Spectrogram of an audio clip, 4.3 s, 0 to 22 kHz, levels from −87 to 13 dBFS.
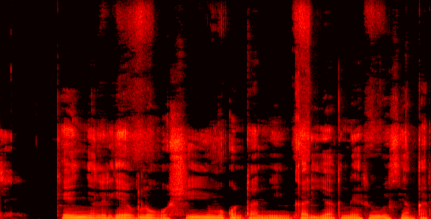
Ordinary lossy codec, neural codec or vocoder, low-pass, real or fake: none; none; none; real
